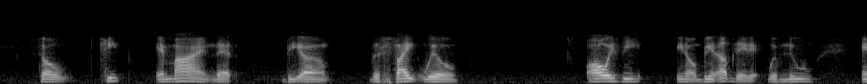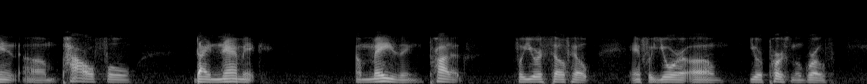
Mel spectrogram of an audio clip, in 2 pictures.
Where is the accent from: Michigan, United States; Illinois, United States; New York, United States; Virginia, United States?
Michigan, United States; Detroit; Now, those of you who know me, I am from Detroit, Michigan.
